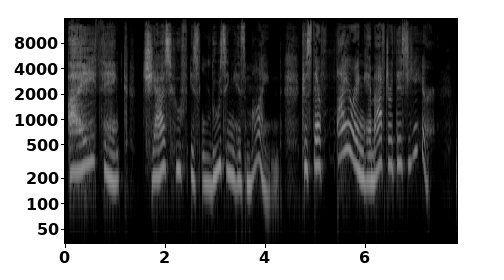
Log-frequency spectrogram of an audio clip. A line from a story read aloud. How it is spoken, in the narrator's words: whispered Jewel Tone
